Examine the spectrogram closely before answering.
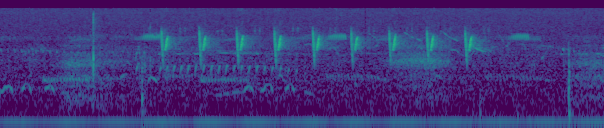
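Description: Faint birdsong: a run of about nine short, high chirps at roughly three a second, with a faint fast trill and other soft bird notes, over a steady low hum.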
